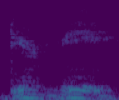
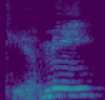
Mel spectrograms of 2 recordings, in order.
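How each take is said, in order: First: Much softer inner thought; thought to herself. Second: Higher voiced little doctor, dismayed. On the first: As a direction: murmur it under the breath. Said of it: "she thought". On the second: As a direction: sigh it out as the doctor. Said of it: "said Doctor Pickaflea". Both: A narrator's reading.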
